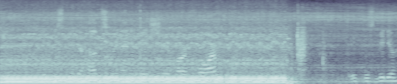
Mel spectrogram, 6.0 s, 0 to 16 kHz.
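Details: Triumph Daytona 675 after replacing the blown high-beam bulb and fuse: engine catches and runs with a steady, even beat of about four pulses a second before shutoff; healthy start and idle.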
